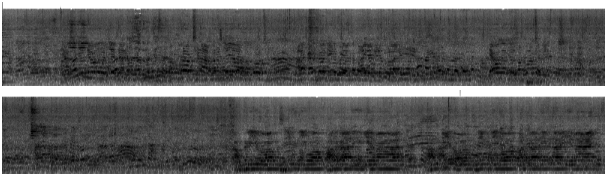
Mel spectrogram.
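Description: Several men chant together nearby.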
